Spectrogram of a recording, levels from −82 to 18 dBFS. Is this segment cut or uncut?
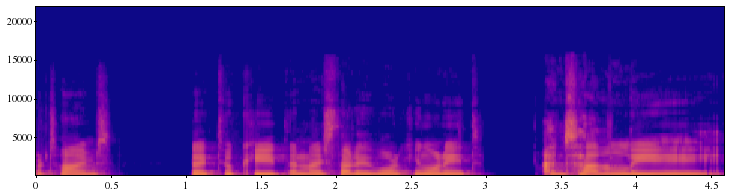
cut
